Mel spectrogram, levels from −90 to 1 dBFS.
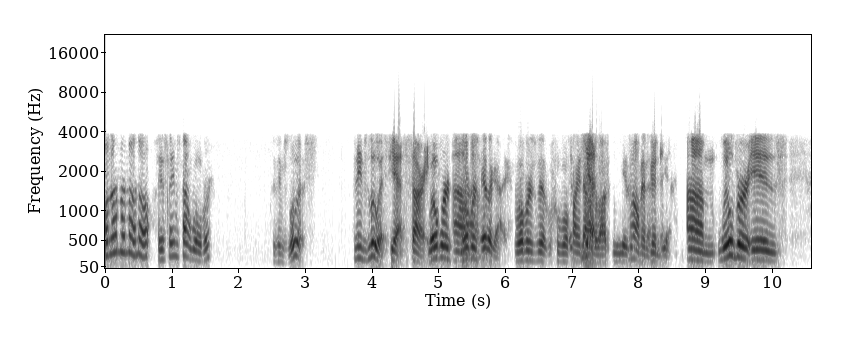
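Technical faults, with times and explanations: Throughout, G.729 codec: the speech passes through a model-based coder, consistent with 8 kbit/s, that rebuilds each frame from a vocal tract filter, pitch predictor and sparse pulses. It sounds plainly rough and synthetic, with nothing outside roughly 250 Hz to 3.7 kHz.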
